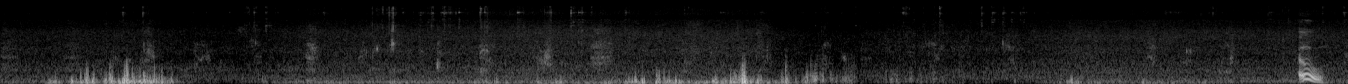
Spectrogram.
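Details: Bulldog and vizsla playing together: low, rumbling growl bursts around the first and seventh seconds, quieter scuffling between, and a short high whine just before the end.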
